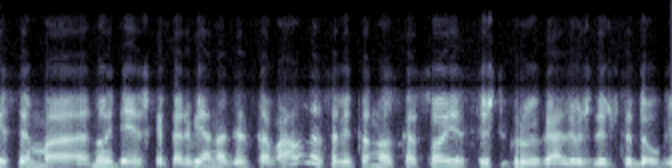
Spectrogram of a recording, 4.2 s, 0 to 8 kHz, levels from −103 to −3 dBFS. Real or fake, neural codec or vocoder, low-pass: real; none; 7.2 kHz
